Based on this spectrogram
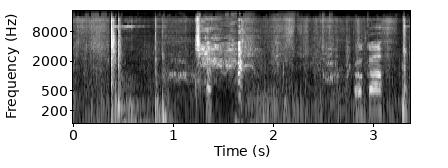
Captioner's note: laughing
